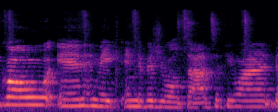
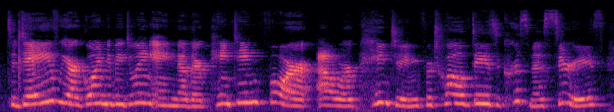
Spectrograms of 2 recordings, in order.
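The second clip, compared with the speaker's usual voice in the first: higher, louder announcer read; broadcaster voice; 5 semitones higher, 5 dB louder than usual. Shown as a demonstration. Host announcing the series in broadcaster voice. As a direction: sell it like a TV presenter. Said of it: "broadcaster voice".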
